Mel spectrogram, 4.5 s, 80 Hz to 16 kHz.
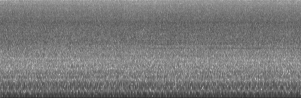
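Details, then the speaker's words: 1985 Chevrolet Corvette C4 V8 after engine work, now running on all eight cylinders: low, steady, even rumble with no misses, ticks or knocks, after idling high earlier (throttle may need adjustment); normal smooth idle. "nice and smooth nice and smooth"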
